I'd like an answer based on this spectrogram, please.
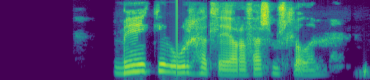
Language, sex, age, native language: Icelandic, female, 20-29, Icelandic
